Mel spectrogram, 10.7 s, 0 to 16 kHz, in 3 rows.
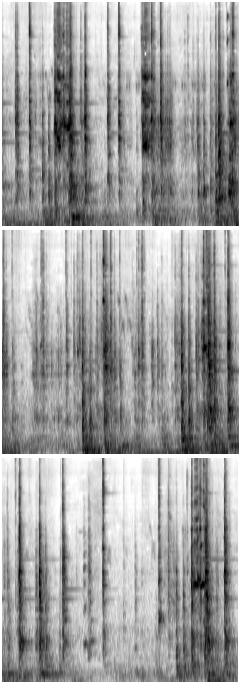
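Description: Original 1960 Ford bumper jack being lowered by working its handle up and down, the ratchet mechanism clicking and clanking in clusters about once a second with each stroke, briefly quieter near the end.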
